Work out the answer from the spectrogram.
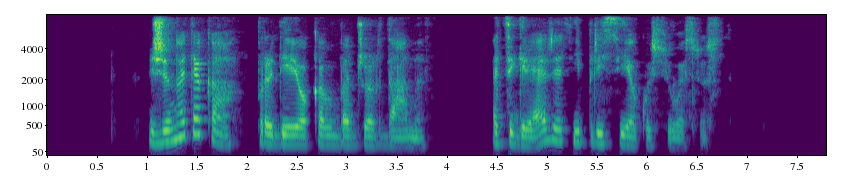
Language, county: Lithuanian, Panevėžys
